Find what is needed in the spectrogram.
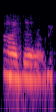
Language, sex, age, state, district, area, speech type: Nepali, female, 18-30, West Bengal, Darjeeling, rural, conversation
